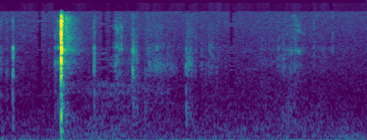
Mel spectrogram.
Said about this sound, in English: if we get our scissors and we just cut off that little remaining bit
